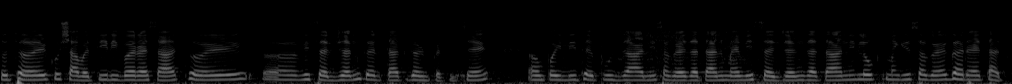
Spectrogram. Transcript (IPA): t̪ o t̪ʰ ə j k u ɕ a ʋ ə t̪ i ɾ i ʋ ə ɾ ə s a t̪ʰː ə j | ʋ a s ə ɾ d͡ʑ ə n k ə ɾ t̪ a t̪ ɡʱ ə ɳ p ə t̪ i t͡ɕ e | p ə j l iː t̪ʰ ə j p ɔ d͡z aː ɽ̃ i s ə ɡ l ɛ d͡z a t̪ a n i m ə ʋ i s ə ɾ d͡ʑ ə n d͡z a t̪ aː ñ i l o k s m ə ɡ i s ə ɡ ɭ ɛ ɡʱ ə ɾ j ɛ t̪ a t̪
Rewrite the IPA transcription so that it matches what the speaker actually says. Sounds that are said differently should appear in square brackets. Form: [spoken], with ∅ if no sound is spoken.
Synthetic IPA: t̪ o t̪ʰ ə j k u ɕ a ʋ ə t̪ i ɾ i ʋ ə ɾ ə s a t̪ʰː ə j | ʋ [i] s ə ɾ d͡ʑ ə n k ə ɾ t̪ a t̪ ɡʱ ə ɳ p ə t̪ i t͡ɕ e | p ə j l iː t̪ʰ ə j p [u] d͡z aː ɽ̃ i s ə ɡ [ɭ] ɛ d͡z a t̪ a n i m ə ʋ i s ə ɾ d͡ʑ ə n d͡z a t̪ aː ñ i l o k s m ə ɡ i s ə ɡ ɭ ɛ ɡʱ ə ɾ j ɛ t̪ a t̪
